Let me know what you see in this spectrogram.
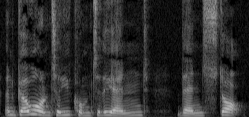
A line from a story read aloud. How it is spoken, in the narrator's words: the King said very gravely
